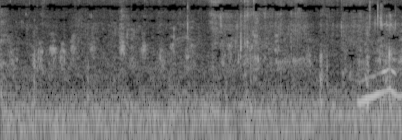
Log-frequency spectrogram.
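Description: Wild ducks quacking near water on a snowy day after a snowstorm, soft scattered calls over a steady low background hum, with a louder call at the end.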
